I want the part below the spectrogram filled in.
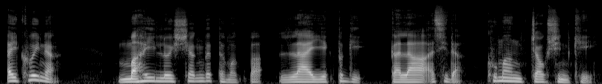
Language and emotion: Manipuri, neutral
